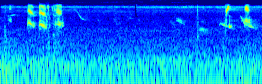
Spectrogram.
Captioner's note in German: trinca ferro cantando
